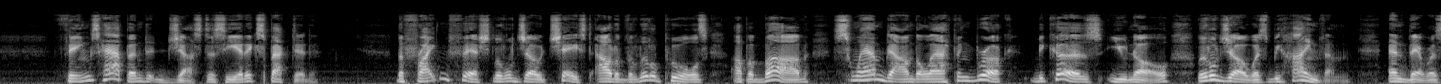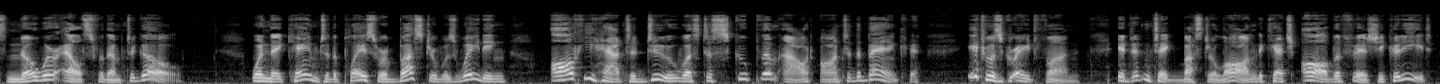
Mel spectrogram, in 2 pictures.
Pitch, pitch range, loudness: 135 Hz, 115-165 Hz, -16 LUFS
